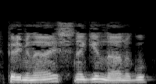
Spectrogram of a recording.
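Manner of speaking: usual speaking voice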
